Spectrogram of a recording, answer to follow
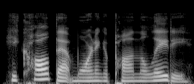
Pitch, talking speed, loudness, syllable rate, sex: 170 Hz, 215 wpm, -17 LUFS, 6.0 syllables/s, female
